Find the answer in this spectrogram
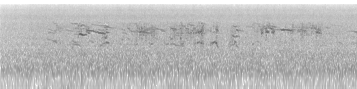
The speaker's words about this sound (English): I was down at Formby Beach, walking near the sea of Formby Beach. Swash, backwash, swash. Swash, backwash, swash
